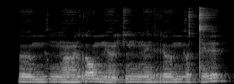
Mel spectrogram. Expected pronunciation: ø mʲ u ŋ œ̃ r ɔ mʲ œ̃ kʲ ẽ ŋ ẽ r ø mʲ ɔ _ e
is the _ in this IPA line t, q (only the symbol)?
t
